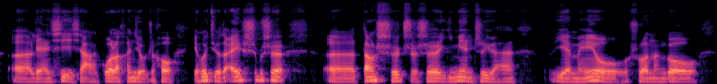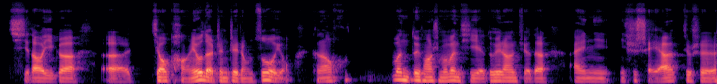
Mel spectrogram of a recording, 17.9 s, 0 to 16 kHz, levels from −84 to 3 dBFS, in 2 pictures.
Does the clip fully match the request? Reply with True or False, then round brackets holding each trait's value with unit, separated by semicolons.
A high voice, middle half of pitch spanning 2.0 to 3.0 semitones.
False (100 Hz; 2.7 semitones)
